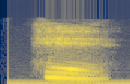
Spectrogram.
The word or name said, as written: hair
